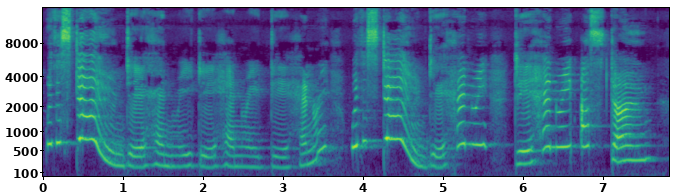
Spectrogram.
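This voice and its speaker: A woman's voice: on the high side, huge pitch swings, takes it slowly, very noisy, exaggerated voice. A woman voicing an exasperated, bossy storybook woman with emphatic, sing-song replies.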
